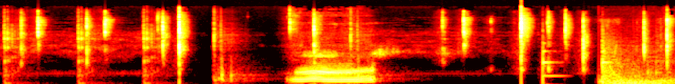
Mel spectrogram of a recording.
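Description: Short menu clicks tick in quick succession.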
